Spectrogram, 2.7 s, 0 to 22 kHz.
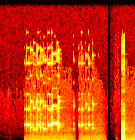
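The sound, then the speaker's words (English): Basic 90s-style electronic beeps: a few short runs of bright, high-pitched chirping tones over a low buzzing layer, with a short loud burst at the end. “They do a pretty good job with the just the basic, you know, 90s electronic beeps, making that sound like something.”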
